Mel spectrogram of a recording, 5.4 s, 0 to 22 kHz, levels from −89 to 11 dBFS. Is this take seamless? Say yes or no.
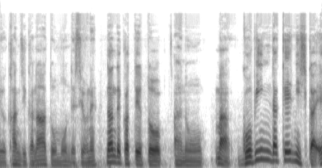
no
